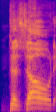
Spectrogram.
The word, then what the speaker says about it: DAZN: within the NBA that could be partnering with DAZN, is how it's pronounced, DAZN, which is an app, a viewing app of different things, different more niche sports.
